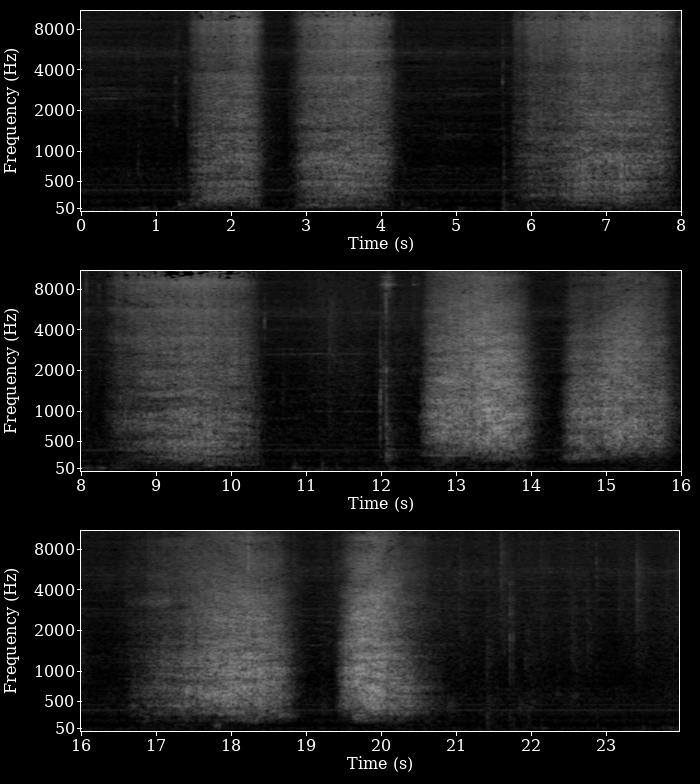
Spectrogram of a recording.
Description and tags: heavy glass sliding on table. Can be pitched down to simulate a large object moving like a stone.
